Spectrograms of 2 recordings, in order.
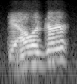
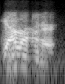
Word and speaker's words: Gallagher: would say this last name is Gallagher, where in Ireland they pronounce it Gallagher.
